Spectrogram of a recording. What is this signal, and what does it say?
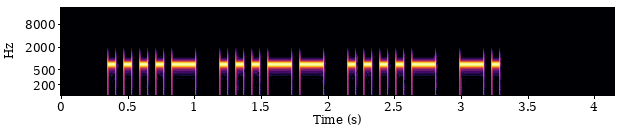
Morse code, heard as a keyed tone, about 20 wpm, 700 Hz. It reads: 434N
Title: Common Cut Numbers - 4-Digit 20wpm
